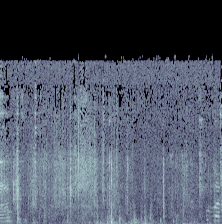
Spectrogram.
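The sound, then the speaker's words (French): Horses' hooves clip-clop steadily as a horse-drawn carriage (calèche) carrying visitors at the end of a guided tour rolls along, the clopping rhythmic, with people talking faintly in the background. “Attendez bien l'arrêt total hein, pour descendre de la calèche. Et n'hésitez pas à venir voir les chevaux.”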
